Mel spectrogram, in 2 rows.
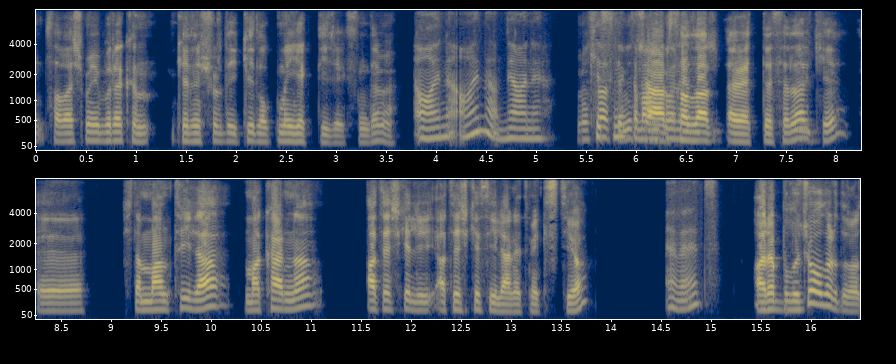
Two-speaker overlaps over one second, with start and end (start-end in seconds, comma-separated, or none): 5.5-6.9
